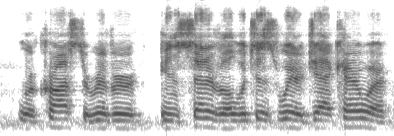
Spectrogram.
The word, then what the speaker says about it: Centralville: a girl in Centralville, they pronounce it Centerville, Centerville, but it's spelled Centralville, but it's said like it's Centerville, yeah.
